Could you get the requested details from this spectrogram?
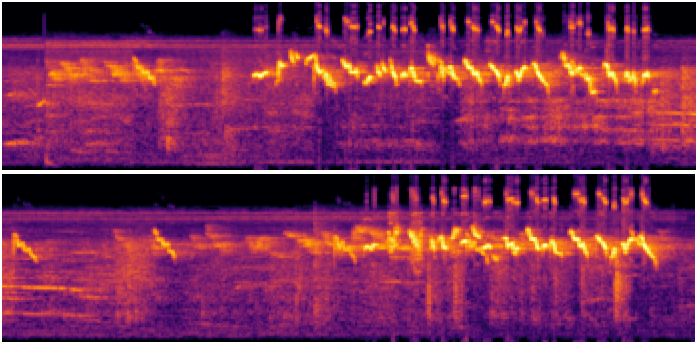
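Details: Lombok white-eye (kecial kuning Lombok), a master recording meant to provoke hearing white-eyes into agitation: two long bursts of fast, high, scratchy twittering chatter separated by a quieter pause with scattered notes.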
